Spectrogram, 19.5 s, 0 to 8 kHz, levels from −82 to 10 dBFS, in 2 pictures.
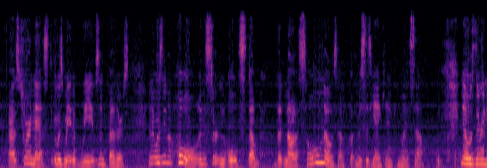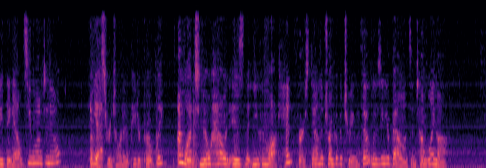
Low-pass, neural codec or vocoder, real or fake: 7.2 kHz; none; real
